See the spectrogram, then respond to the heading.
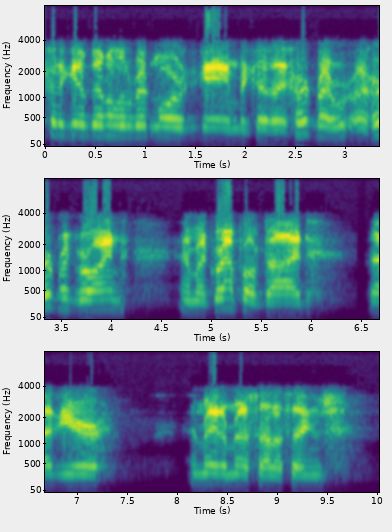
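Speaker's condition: Parkinson's; difficulty remembering names while talking

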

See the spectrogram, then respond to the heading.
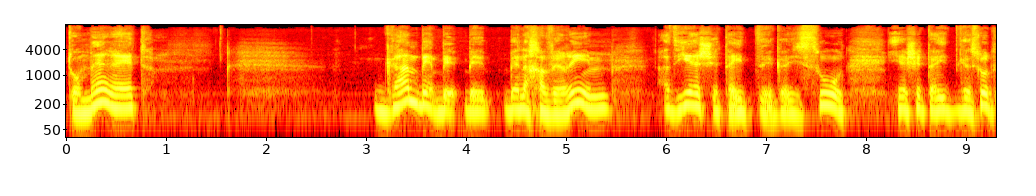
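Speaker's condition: Aphasia; completed rehabilitation at Beit Loewenstein, considered outstanding graduate; writing and speaking both a struggle

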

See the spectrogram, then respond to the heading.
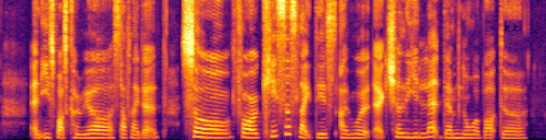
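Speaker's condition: No condition

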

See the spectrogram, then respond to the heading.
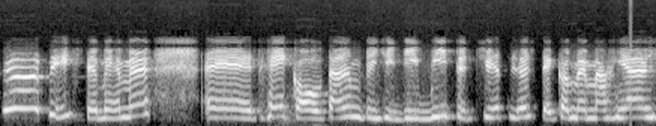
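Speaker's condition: Hearing loss, cochlear implant; uses interpreters and special education support, relies on lip reading, masks hinder understanding

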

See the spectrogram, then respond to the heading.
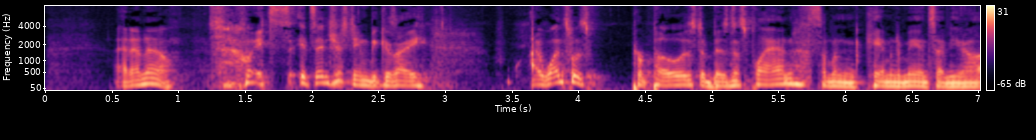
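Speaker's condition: No condition

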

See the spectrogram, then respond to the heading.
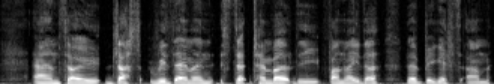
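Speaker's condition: Cerebral palsy; diagnosed at 12 months, Westmead hospital, prognosis may never walk or talk, play-based therapy

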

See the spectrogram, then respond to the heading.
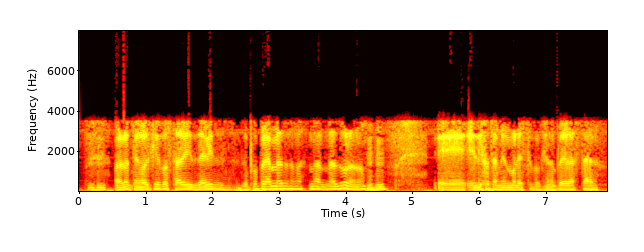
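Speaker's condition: Parkinson's disease; under care of leading Colombian Parkinson's neurologist, running and tennis exercise prescribed

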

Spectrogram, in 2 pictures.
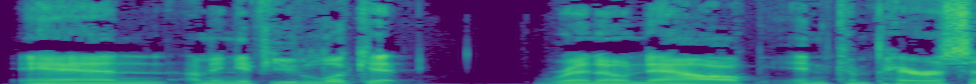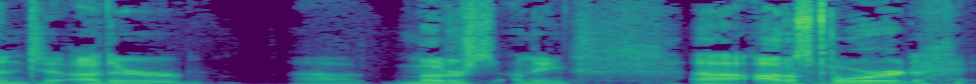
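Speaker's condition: No condition

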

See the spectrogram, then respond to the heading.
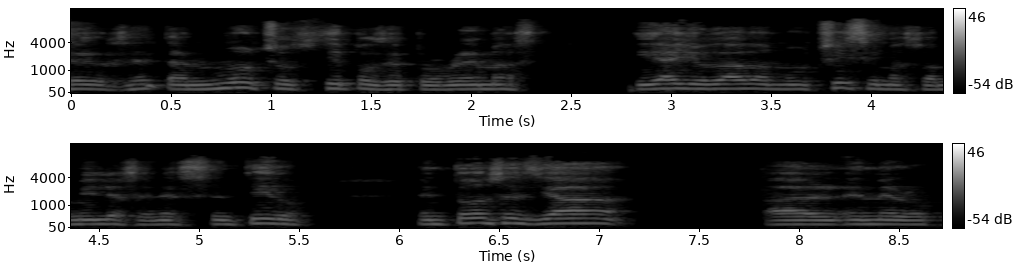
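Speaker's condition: Parkinson's disease; sudden difficulty swallowing and salivating about four months ago

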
